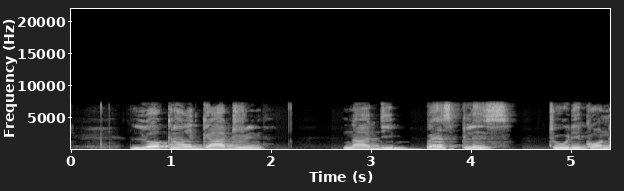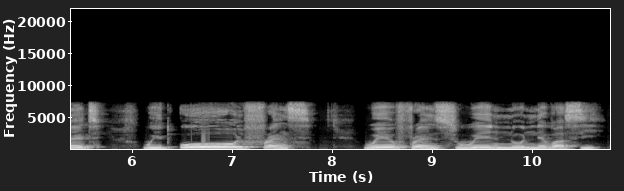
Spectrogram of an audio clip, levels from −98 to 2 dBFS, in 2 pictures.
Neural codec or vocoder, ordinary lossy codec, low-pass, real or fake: none; none; 7.2 kHz; real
